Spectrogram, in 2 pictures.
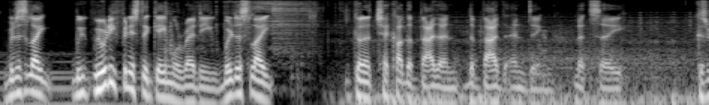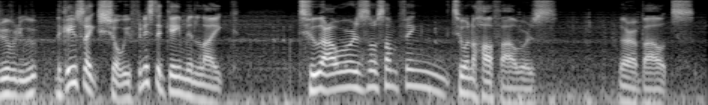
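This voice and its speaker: A man's voice: mid-range voice, sing-song, normal speed, fairly bright tone, slight background noise. A man streaming a game with casual commentary, rambling hesitantly and repeating phrases as he goes. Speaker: live streamer. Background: faint jazzy game music.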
